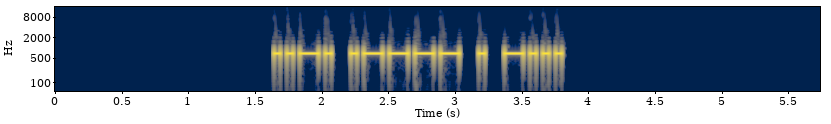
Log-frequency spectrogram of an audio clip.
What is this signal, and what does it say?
Morse code, heard as a keyed tone, about 25 wpm, 700 Hz. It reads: F1EB
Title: DXCC-100 Call Signs - 4 Characters - 25wpm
